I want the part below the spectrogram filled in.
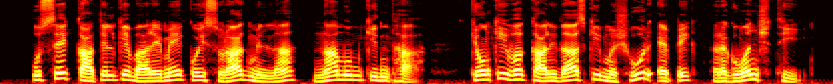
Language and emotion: Hindi, neutral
